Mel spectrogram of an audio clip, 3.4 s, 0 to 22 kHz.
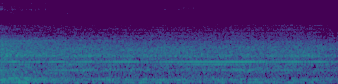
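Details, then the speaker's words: Zotac RTX 4090 AMP Edition graphics card fans at about 50 to 60 percent, phone right up against the card: steady even airy whoosh with faint constant tone on top, no rattle or ticking; fans running normally. "my computer's under the desk so it's not really much of a bother the noise but again it really doesn't ever go above like 30 um 30 percent so the fans you don't really hear them moving at all"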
